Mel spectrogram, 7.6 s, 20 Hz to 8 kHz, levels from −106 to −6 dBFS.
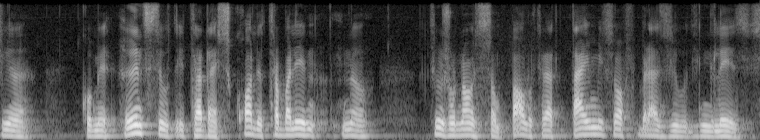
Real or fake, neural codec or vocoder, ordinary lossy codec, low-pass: real; none; none; 7.2 kHz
